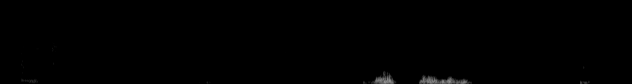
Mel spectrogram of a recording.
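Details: A camel, one of those brought to a private farmstead in Northern Kazakhstan for breeding, lets out a pair of low, rough, gurgling groans, each under a second, amid faint clicks and soft thumps.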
